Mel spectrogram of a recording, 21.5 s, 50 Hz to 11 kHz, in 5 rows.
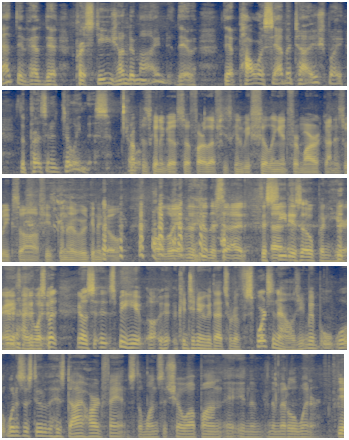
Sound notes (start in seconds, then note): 12.8 laughter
